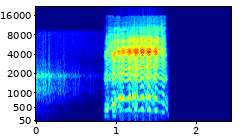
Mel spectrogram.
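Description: A goat bleating once, a wavering call a little under a second long, used as a sound effect in a logo sting.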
